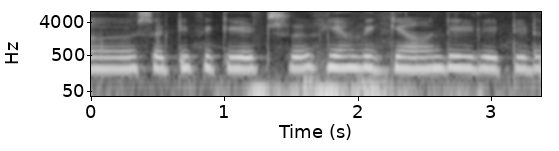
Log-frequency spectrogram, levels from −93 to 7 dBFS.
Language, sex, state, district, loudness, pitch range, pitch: Punjabi, female, Chandigarh, Chandigarh, -16 LUFS, 215-230 Hz, 220 Hz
